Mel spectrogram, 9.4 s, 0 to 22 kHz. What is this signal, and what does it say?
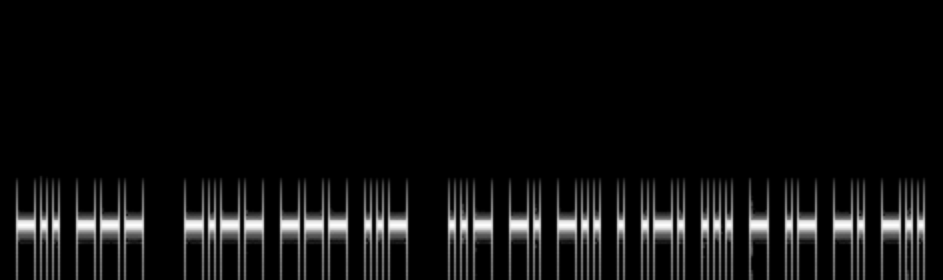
Morse code, heard as a keyed tone, about 20 wpm, 700 Hz. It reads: DO YOU UNDERSTAND
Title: Sentences from Top 600 Words 20wpm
